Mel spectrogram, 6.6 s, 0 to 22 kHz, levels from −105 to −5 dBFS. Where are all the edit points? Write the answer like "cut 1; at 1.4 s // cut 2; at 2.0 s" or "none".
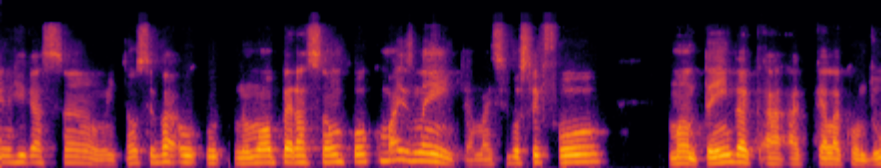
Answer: cut 1; at 1.7 s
